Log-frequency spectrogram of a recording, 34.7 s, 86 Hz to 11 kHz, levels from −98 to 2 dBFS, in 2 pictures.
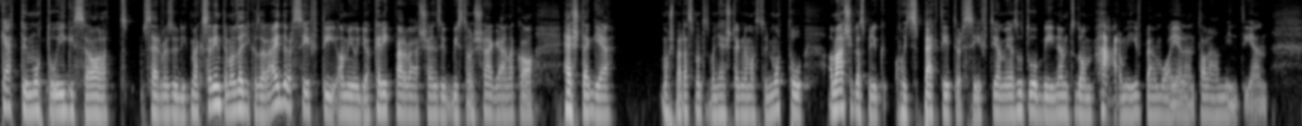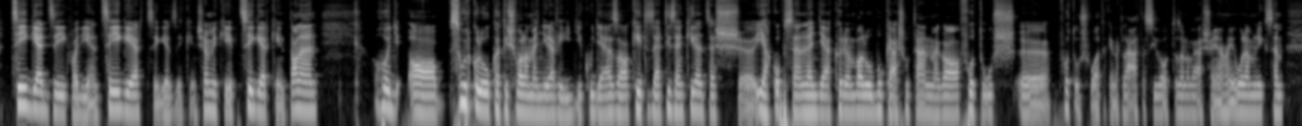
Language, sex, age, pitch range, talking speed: Hungarian, male, 20-39, 140-160 Hz, 150 wpm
